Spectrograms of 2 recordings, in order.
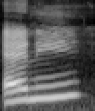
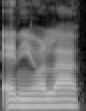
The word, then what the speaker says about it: Eniola: Annie. I mean, I've shortened it to any, but like I rarely hear anybody say anyola correctly.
